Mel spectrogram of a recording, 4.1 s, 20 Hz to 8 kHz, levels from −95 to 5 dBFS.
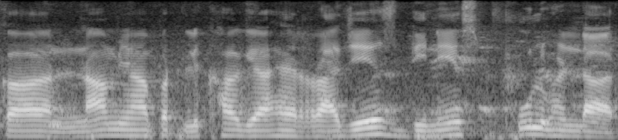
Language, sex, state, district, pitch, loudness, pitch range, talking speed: Hindi, male, Bihar, West Champaran, 115 Hz, -15 LUFS, 110-125 Hz, 160 wpm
